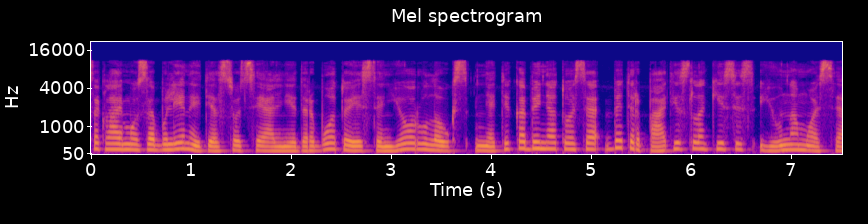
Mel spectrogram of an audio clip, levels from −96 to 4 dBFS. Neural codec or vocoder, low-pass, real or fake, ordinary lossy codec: none; 10.8 kHz; real; MP3, 96 kbps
